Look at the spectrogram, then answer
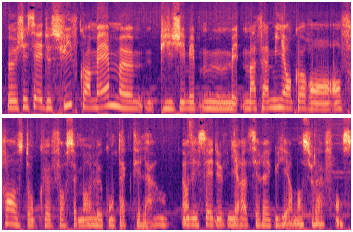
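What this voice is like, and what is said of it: Slight German accent in French. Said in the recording (French): “on entend un, tout petit accent allemand”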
